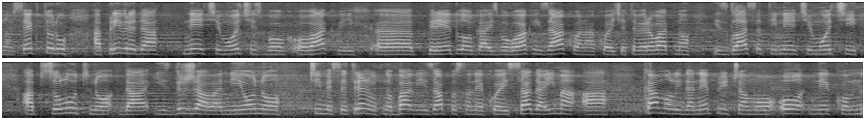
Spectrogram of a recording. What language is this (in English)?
Serbian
